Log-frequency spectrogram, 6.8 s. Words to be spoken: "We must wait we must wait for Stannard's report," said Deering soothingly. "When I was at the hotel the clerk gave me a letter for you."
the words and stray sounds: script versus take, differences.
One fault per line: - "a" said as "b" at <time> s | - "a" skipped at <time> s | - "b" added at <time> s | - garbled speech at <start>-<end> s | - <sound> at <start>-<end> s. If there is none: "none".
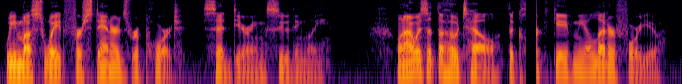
- "we must wait" skipped at 0.7 s
- dropout at 5.3-5.4 s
